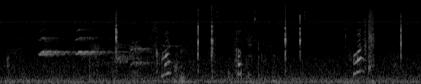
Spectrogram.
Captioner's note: mouth clicking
